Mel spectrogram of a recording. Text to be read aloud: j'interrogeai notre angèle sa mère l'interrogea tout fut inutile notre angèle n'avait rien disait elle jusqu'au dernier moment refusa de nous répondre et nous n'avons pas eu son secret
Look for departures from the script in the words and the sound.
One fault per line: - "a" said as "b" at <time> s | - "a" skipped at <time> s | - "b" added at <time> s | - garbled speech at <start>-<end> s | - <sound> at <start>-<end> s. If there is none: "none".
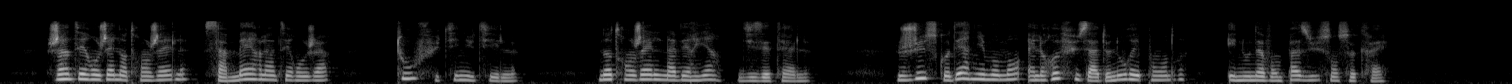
- "elle" added at 10.3 s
